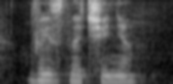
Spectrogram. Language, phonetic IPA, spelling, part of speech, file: Ukrainian, [ˈʋɪznɐt͡ʃenʲːɐ], визначення, noun, Uk-визначення.ogg
- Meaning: verbal noun of ви́значити (význačyty): 1. determination, determining, fixing, designation 2. definition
